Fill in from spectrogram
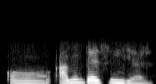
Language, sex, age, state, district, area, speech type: Bengali, female, 18-30, West Bengal, Darjeeling, urban, conversation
